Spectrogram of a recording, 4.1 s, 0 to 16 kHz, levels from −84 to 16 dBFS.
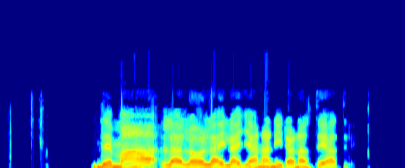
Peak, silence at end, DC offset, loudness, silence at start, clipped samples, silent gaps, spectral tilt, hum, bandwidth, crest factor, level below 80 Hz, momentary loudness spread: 0 dBFS; 0.6 s; under 0.1%; -13 LUFS; 0.9 s; under 0.1%; none; -6 dB/octave; none; 7.2 kHz; 14 dB; -66 dBFS; 6 LU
